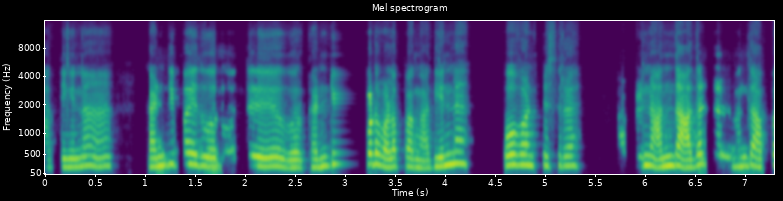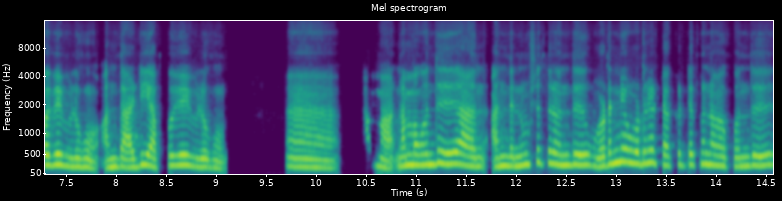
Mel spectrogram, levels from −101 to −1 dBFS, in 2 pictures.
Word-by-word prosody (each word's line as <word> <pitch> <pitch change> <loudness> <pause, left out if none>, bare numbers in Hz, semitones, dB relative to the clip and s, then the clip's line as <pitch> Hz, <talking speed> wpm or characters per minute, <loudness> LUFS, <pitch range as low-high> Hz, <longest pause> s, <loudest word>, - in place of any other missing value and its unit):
பாத்தீங்கன்னா, 195 +3 -3 0.6
கண்டிப்பா 235 +6 0
இது 235 - 0
ஒரு 200 - -1 0.3
வந்து 220 - +4 0.3
ஒரு 180 - -2
கண்டிப்போட 260 +5 0
வளப்பாங்க. 200 -1 0
"அது 205 - -5
என்னா? 265 +3 +4 0.4
போ, 235 - +5
வான்னு 245 -2 +2
பேசுற?" 225 0 -5 0.6
அப்படின்னு, 220 +4 -1
அந்த 225 +3 +4
அதட்டல் 245 0 -2
வந்து 210 +1 0
அப்பவே 245 +4 +2
விழுகும், 195 -4 -1
அந்த 195 +2 0
அடி 205 +7 0
அப்பவே 235 +4 0
விழுகும். 180 -5 -3 0.6
அ - - -3 0.8
ஆமா. 210 -5 -3
நம்ம 240 +2 +3
வந்து, 260 +3 +2 0.2
அ - - +3 0.3
அந்த 220 +1 +1
நிமிஷத்தில 265 +2 -1
வந்து 240 +1 +2 0.2
உடனே 280 +9 +3
உடனே, 280 +2 +1
டக்கு 235 +1 -4
டக்குன்னு 250 +1 -1
நமக்கு 215 -3 -3
வந்து 225 +2 0
225 Hz, 150 wpm, -19 LUFS, 205-250 Hz, 0.8 s, போ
